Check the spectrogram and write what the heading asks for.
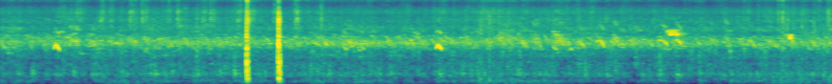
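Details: Chicks on a poultry farm: a dense, continuous chorus of high, thin peeps from many birds overlapping without pause, with two sharp knocks near the middle.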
